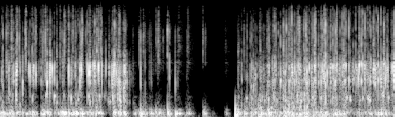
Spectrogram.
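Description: Two green silicone finger brushes worn on the fingertips scratch and rub the round, hollow black metal mesh grille of a condenser microphone, making dense, crackly rasping with a boomy low rumble and a bright, hissy edge. The scratching thins out and drops to near silence for a moment, then resumes abruptly at full intensity.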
